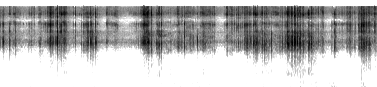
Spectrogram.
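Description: Long nails tap and scratch along the edge of a small, flat, solid round wooden coaster held edge-on. The result is a quiet, dry patter of crisp clicks and scratchy rustles, almost entirely high and bright with no low end. The bursts come in uneven clusters and stop instantly with no ring.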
